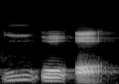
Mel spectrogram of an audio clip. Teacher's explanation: উ, ও, অ গোল হয়ে যায়, ঠোঁট ওষ্ঠ অধর দুটো কুকড়ে যায় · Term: কুঞ্চিত স্বরধ্বনি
